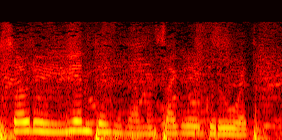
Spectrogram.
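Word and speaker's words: Curuguaty: Se dicta sentencia sobre la masacre de Caraguatí, así se pronuncia, Curuguatí. Tiene problemas con el guaraní.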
